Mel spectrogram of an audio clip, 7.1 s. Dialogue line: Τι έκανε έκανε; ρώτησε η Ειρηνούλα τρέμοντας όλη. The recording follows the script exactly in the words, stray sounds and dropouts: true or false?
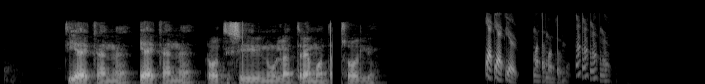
false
